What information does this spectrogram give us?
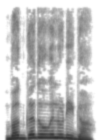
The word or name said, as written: ಬಗ್ಗದೊವಲುಡಿಗೆ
